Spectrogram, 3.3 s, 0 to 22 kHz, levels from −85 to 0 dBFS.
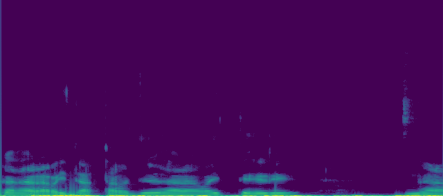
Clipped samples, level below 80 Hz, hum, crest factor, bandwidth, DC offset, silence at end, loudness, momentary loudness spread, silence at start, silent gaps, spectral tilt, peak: under 0.1%; -16 dBFS; none; 12 dB; 2.4 kHz; under 0.1%; 0 s; -24 LUFS; 14 LU; 0 s; none; -9.5 dB/octave; -2 dBFS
